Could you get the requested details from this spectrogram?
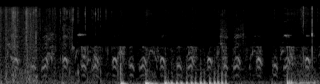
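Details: Chukar partridge of the type called Iraqi partridge, on a May 2017 morning in the breeding season, calling during a hard struggle to trap it: rapid clucking notes about four per second, over heavy low thumps and handling noise.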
